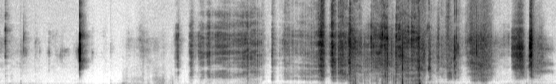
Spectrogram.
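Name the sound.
cutting open a cardboard box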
